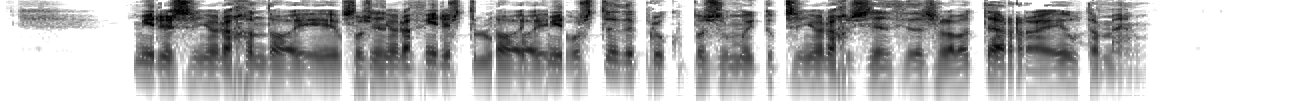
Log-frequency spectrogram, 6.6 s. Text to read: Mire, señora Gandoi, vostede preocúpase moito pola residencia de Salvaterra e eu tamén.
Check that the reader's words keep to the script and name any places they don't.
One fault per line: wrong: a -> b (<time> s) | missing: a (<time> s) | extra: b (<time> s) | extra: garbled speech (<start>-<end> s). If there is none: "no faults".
extra: garbled speech (1.7-2.8 s)
wrong: pola -> señora (4.0 s)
